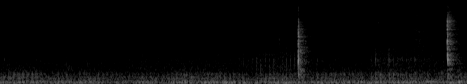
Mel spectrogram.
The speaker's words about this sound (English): She's purring. You hear her? Come here. She's purring.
